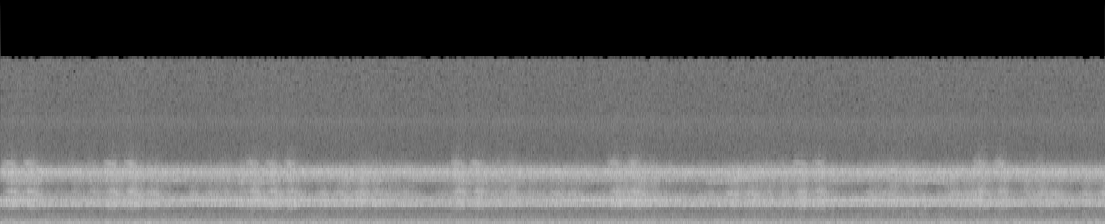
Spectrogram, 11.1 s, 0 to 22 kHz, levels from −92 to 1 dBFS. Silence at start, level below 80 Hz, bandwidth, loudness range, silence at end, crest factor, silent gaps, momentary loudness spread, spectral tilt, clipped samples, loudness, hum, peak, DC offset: 0 s; -38 dBFS; 16.5 kHz; 0 LU; 0 s; 14 dB; none; 2 LU; -1.5 dB/octave; under 0.1%; -19 LUFS; none; -6 dBFS; under 0.1%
